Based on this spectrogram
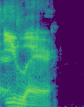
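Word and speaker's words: Edwards-Helaire: He didn't pronounce the H, which is good. I know that's right. – Helaire.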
